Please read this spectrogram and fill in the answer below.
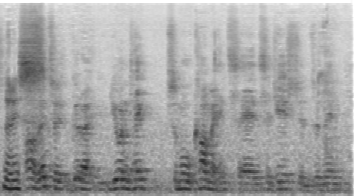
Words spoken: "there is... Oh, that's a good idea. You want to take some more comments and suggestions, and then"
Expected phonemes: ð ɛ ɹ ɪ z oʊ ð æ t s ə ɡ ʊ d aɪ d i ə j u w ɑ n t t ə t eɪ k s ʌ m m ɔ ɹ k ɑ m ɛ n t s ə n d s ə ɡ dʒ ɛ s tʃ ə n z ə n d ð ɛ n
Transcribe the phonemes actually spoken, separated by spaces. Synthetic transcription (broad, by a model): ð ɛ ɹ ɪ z oʊ ð æ t s ə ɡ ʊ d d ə j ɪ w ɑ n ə t eɪ k s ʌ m m ɔ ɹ k ɑ m ɛ n t s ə n s ə ɡ dʒ ɛ s tʃ ə n z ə n ð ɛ n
